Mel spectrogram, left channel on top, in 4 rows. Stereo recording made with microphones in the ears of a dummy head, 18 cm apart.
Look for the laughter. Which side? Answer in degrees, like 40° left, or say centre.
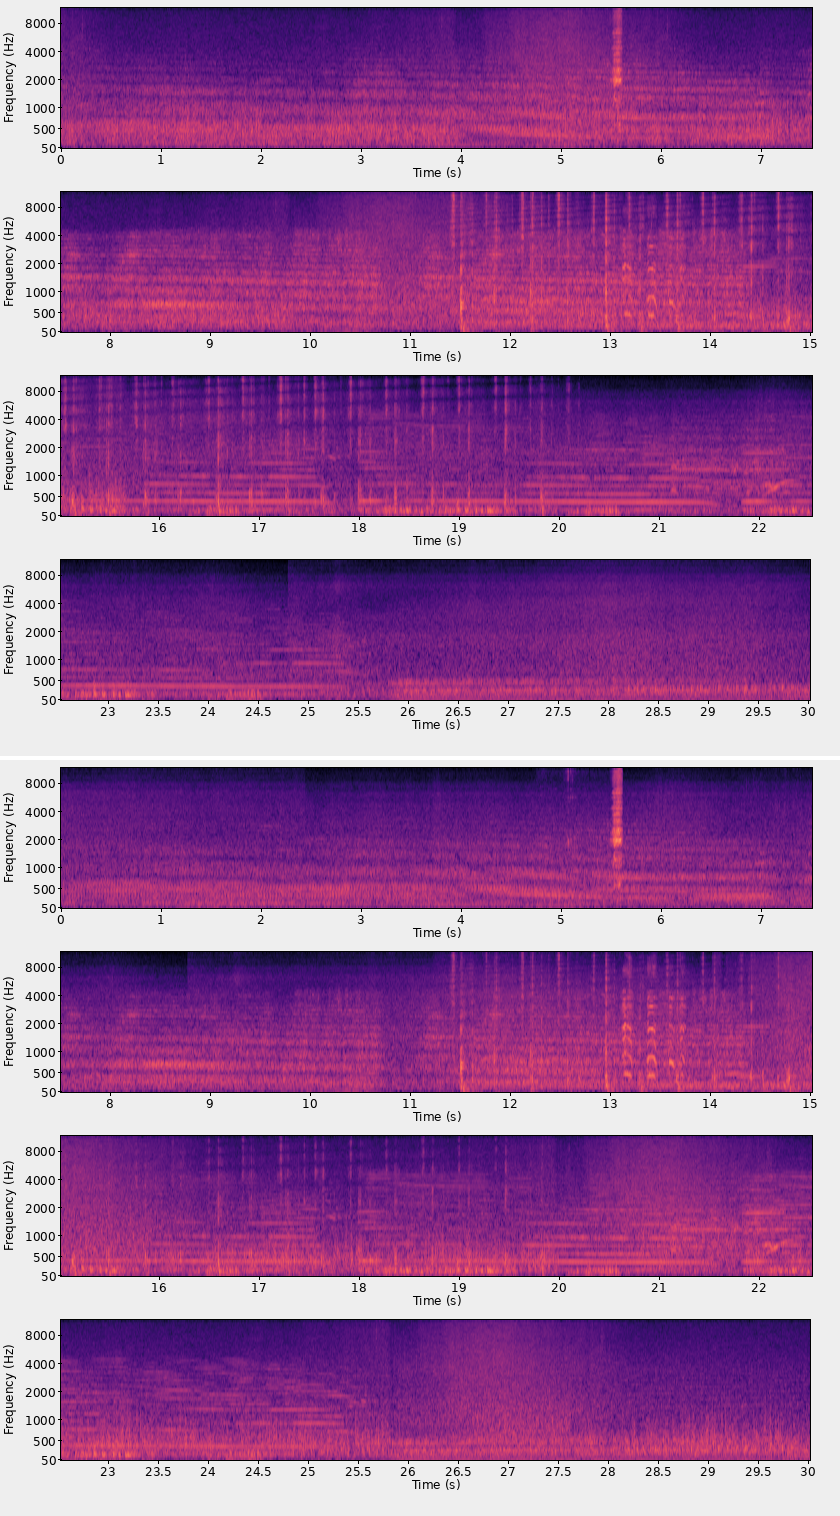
20° right.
